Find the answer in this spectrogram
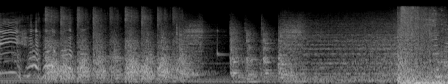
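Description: A rapid rattle of knocks, about eight a second, over background music, breaking off briefly about two seconds in, then giving way to a steady rushing noise near the end.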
